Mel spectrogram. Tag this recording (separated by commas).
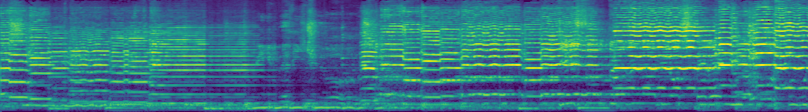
Music, Musical instrument, Violin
